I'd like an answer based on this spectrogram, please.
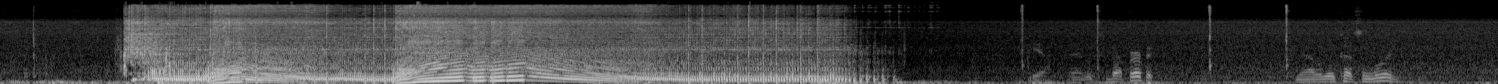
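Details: Stihl MS290 Farm Boss chainsaw after replacing a worn drive sprocket that was binding the chain, chain retensioned: crisp throttle blips climbing and falling cleanly, then a steady idle with no hesitation; normal running.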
